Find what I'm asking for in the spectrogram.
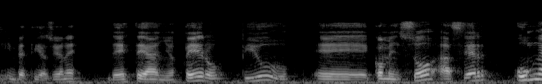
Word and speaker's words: Pew: ¿Cómo se pronuncia esto? ¿Pew Research? – Pew Research. – Pew.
